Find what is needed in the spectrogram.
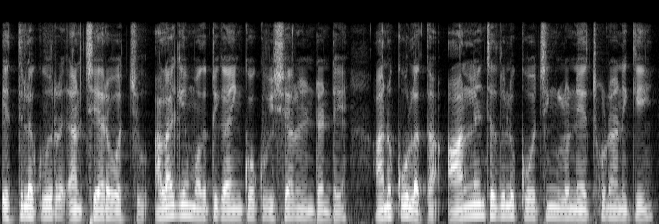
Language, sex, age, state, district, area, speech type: Telugu, male, 18-30, Andhra Pradesh, Konaseema, rural, spontaneous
